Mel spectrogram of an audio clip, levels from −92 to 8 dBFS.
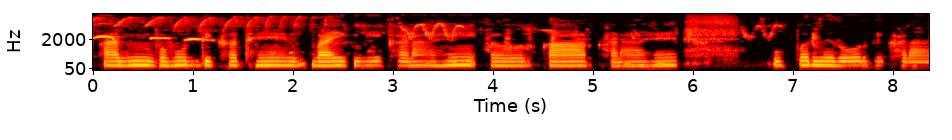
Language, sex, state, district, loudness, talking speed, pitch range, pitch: Hindi, female, Chhattisgarh, Balrampur, -28 LUFS, 130 wpm, 170-180 Hz, 175 Hz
